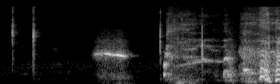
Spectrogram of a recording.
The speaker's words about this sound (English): You can't whistle, you can't whistle, can he? You can't like, whistle.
